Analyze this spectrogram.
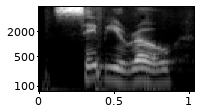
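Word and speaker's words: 背広: Also, the Japanese word for suit is Savile Row, which is their pronunciation of Savile Row.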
